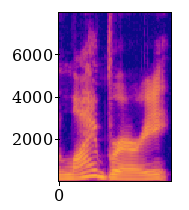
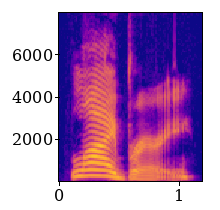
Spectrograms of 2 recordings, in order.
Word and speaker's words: library: compare the word for library in English versus Spanish. In English, we say library, stressing the L sound and saying it more clearly than the brary part. Library, library.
